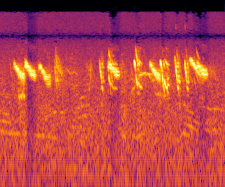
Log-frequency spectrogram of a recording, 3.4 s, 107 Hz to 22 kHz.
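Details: Purple martins at a large backyard colony on a farm in Finger, Tennessee, during Martinfest 2013, giving rich, gurgling chirps and croaks in quick, uneven bursts, notes sliding and warbling fairly high; some audio may be slowed down.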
